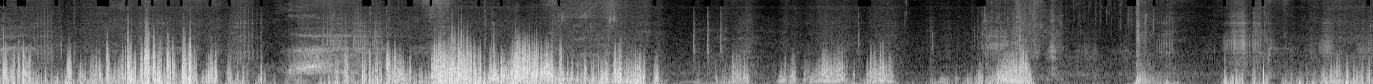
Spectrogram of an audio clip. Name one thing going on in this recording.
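A hand scrubs and rubs against a vehicle's metal roof.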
